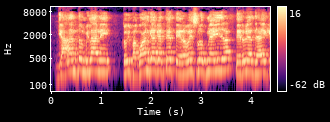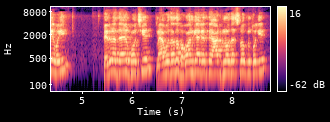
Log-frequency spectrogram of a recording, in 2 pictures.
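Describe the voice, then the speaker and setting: A man giving a devotional discourse in a high, bright voice, moving between storytelling and chanted verses. The room is echoey. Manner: tells parables and chants mantras, with a light laugh. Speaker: preacher.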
